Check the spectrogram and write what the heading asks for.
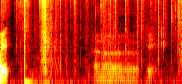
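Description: Foil wrapper of a Panini Prizm WWE trading-card pack being torn open and crinkled by hand, a string of sharp irregular crackles.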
